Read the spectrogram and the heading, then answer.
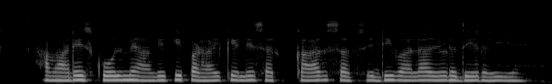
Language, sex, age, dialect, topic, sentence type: Hindi, female, 18-24, Awadhi Bundeli, banking, statement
